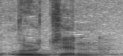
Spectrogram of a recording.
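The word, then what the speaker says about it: ཨོ་རྒྱན: So much so that his great 13th century devotee Guru Chowang simply refers to Padmasambhava as Urjan, which is the Tibetan pronunciation of Uddiyana.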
